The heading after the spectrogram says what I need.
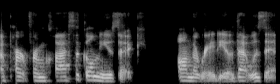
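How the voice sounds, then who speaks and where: A woman talks at a fairly quick pace in a fairly low pitch. Her tone is bright and sharp, and her intonation fairly even. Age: 30s. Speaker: singer-songwriter and voiceover artist. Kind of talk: casual chat. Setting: video call.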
